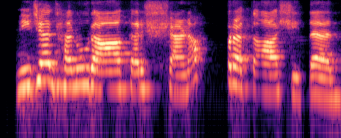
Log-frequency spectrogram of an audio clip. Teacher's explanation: Dvitvam again there. Before P, before Prakashita, we hear a double P.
